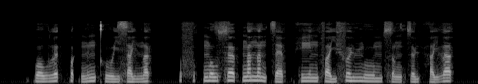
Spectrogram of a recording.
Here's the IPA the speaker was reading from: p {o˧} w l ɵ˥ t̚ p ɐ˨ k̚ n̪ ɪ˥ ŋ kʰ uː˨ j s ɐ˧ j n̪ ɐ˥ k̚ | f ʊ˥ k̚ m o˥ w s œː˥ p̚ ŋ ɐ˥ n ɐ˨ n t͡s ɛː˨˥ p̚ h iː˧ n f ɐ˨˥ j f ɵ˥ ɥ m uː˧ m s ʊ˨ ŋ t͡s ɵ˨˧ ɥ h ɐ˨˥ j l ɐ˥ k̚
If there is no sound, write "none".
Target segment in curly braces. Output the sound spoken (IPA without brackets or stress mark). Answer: o˨˧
